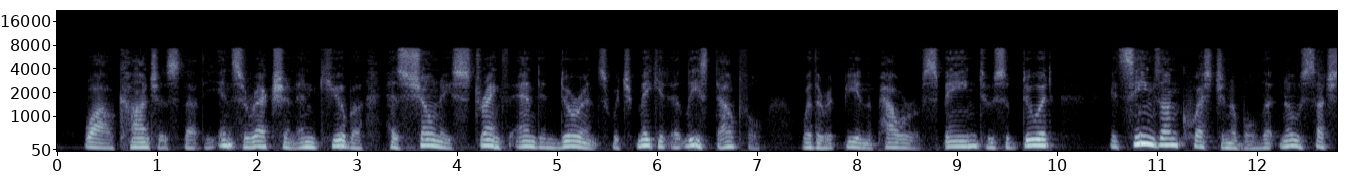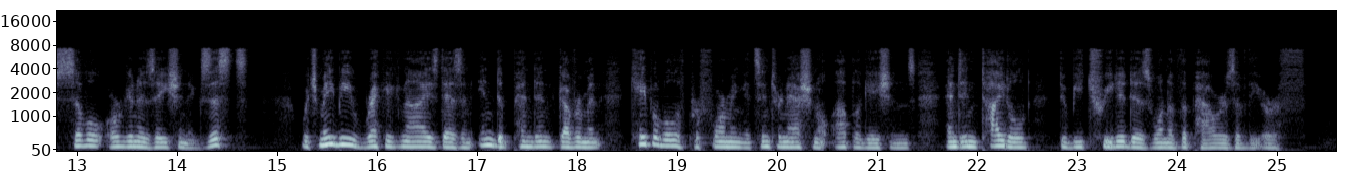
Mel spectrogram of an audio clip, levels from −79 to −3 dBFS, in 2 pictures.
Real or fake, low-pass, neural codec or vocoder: fake; 7.2 kHz; codec, 16 kHz, 0.4 kbps, LongCat-Audio-Codec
